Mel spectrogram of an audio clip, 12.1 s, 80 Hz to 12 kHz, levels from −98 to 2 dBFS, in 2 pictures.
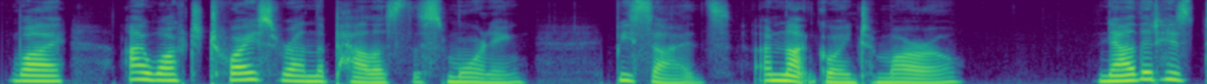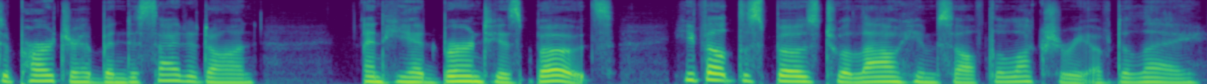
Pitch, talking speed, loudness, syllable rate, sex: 190 Hz, 195 wpm, -19 LUFS, 6.0 syllables/s, female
